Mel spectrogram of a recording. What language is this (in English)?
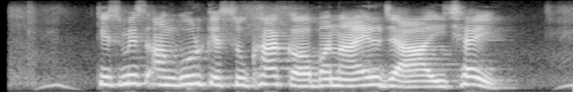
Magahi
